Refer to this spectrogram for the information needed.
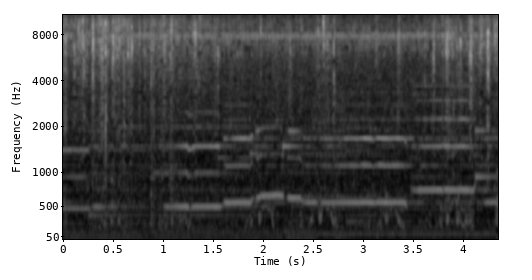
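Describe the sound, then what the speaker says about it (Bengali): Pet pigeons coo repeatedly nearby, their soft rolling calls overlapping in a steady rhythm while they are let out of their box. "আজকে নিয়ে এসেছি পায়রাগুলো। এখন তোমাদের শখ করাচ্ছি, এখন পায়রাগুলো বের করছি।"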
